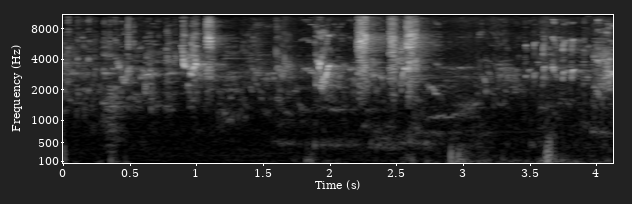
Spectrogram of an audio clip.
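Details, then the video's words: Budgies chirping with quick, sharp high tweets and short warbled runs, with occasional low taps and knocks. "Beautiful Budgies Chirping Sounds"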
